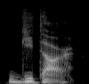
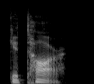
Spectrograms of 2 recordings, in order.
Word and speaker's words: guitar: The first one guitar. I hear guitar a lot, but that's not how we say it. We say guitar with the emphasis on the second syllable guitar.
